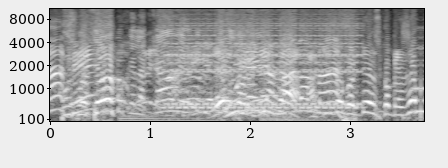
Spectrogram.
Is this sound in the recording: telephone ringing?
yes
